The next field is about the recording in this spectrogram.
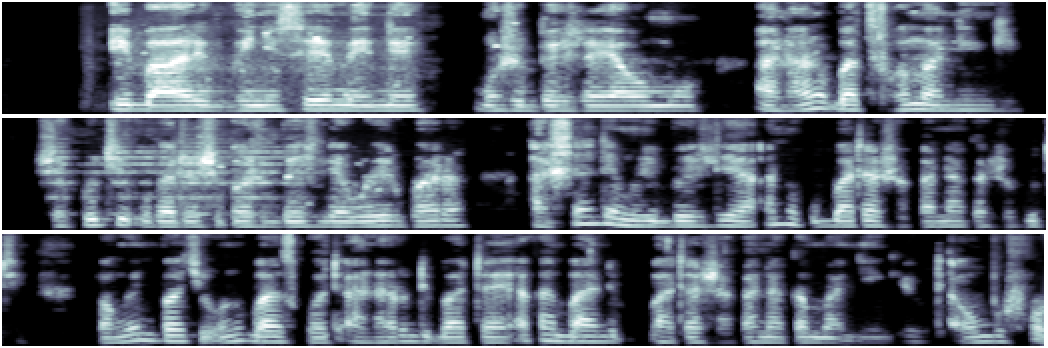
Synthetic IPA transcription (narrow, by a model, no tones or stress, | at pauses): iɓaɾibʱwiɲiseme̞ne | muʐibʱe̞ʒlejaumo | an̤uano̞ɓat͡sirwamaniŋɡi | ʐ̥e̞kutiʔukato̞ʂikaʐibʱeʒleawerwaɾaː | ʃande̞muʐibʱeʒlejaʔano̞kuɓataʐakanakaʐe̞kuti̥pamwe̞nipat͡ʃiuno̞ɓat͡sirwakutian̤uaɾondiɓataiʔakaɓaɓataʐakanakamaniŋɡiekutia̰umbofo̰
